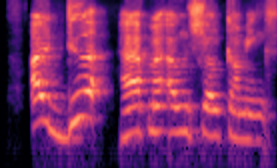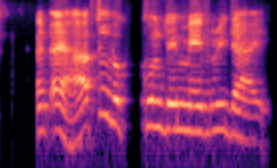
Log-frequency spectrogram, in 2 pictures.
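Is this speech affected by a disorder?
Yes: Down syndrome; extra chromosome 21, congenital, present since birth, a little slower than others; age 40; English is second language.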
